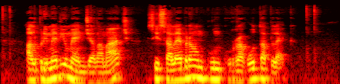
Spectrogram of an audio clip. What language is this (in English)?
Catalan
